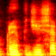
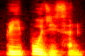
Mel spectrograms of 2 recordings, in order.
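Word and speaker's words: preposition: ठीक है, प्रेपोजिशन, इसको जनरली लोग ये कहते हैं कि प्रीपोजिशन। प्रीपोजिशन नहीं कहा जाता है इसको। ठीक है, इसका प्रोनाउंसिएशन होता है प्रेपोजिशन।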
